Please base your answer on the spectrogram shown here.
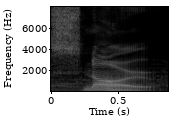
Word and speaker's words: snow: a i n and snow the W is silent first lesson complete congratulations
